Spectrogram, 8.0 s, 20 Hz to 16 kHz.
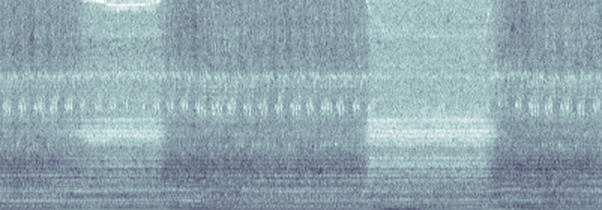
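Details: BMW E46 M3 engine running with a fast high chirp throughout and two harsh scraping, grinding bursts that rise with the revs.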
